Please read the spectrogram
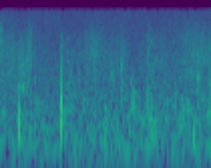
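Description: Footsteps on a hard floor as a woman walks away, a few light steps about half a second apart.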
